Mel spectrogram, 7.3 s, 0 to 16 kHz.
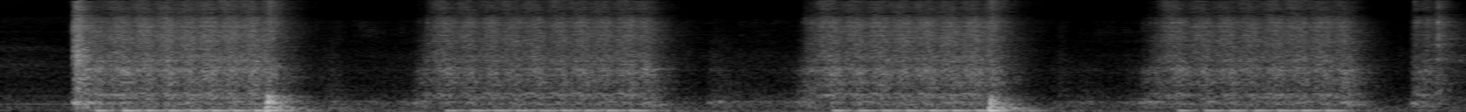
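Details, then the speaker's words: Metro GTI race car on standalone engine management, after changing the firing offset to 2 and reducing ignition timing: four one-second cranking bursts that never catch, slowing as the battery dies. Cranks but won't start; cause unconfirmed. "No, it's just made it worse, hasn't it? You can hear the battery's already starting to die."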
